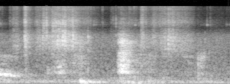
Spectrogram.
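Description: Pit bull dog vocalising in play: a short falling whine at the start, then two short sounds a little under and a little over a second in, the second the loudest.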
